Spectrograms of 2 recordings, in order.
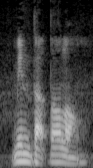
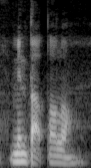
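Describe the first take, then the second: No difference in how they are said.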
